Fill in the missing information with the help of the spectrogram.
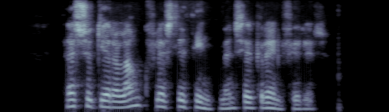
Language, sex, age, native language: Icelandic, male, 40-49, Icelandic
